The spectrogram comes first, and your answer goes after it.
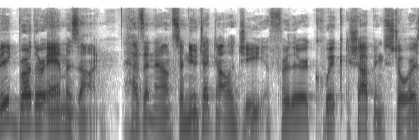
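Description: Here is a man with an unremarkable speaking voice at a medium pitch, talking at a moderate pace with ordinary pitch variation. The recording is very clean, with a silent background. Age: young. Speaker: trivia podcast co-host. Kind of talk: casual chat.

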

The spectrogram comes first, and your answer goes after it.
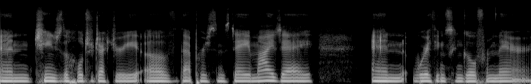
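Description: A woman's very deep, low voice with a dark, mellow tone, dry and close with no echo. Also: very clean recording, silent background. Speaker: podcast host. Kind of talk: solo monologue podcast. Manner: fast when excited; casual, laughs often.

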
